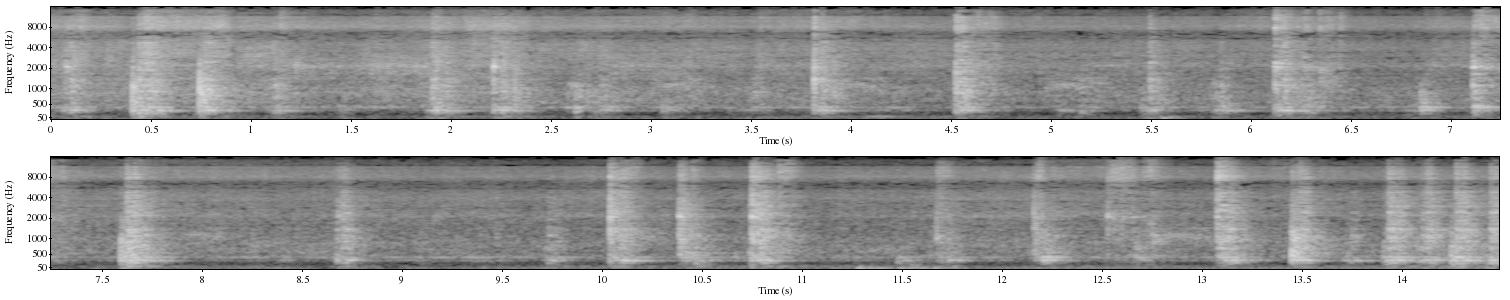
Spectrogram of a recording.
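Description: Amaranth leaves with a pinch of turmeric being stirred in a pan for an onion-chili stir-fry: repeated scraping, clattering strokes in an uneven rhythm over a steady low sizzle, close and fairly clear with no talking.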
